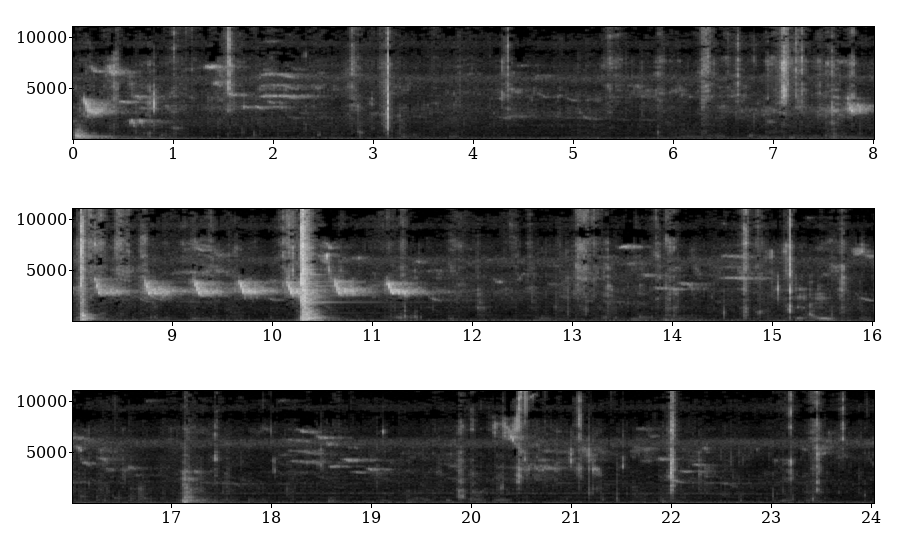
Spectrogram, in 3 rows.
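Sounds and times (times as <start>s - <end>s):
sharp knocks near microphone: 0.0s - 0.6s, 8.0s - 8.4s, 10.2s - 10.8s
bird calling: 0.0s - 16.8s.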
